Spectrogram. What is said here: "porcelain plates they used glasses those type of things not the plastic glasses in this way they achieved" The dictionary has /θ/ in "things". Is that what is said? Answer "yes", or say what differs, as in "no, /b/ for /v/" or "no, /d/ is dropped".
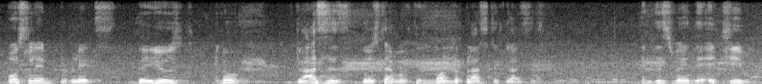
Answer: no, /t/ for /θ/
